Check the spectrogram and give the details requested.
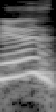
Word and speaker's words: Gnooze: Hello and welcome to the news. The G is silent.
